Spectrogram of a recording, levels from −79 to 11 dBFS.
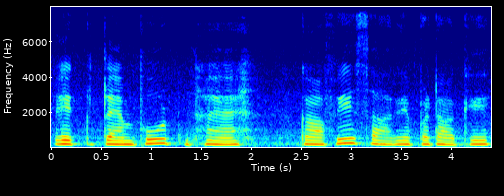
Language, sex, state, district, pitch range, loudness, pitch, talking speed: Hindi, female, Chandigarh, Chandigarh, 185-215 Hz, -16 LUFS, 195 Hz, 80 wpm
